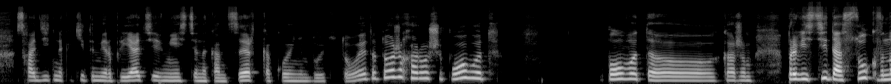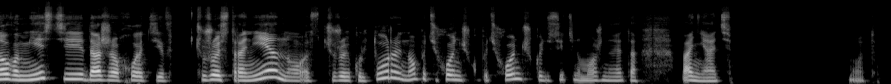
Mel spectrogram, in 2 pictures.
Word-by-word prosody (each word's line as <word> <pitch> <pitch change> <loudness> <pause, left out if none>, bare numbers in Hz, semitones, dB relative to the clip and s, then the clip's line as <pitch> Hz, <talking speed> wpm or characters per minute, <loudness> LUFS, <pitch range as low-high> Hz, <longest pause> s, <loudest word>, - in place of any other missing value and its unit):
сходить 190 +1 -5
на 195 - -5
какие-то 190 +1 -12
мероприятия 185 +2 -1
вместе, 170 0 -4
на 160 -1 -4
концерт 155 +5 -1
какой-нибудь, 155 -2 -8
то 165 - -6
это 245 +5 -1
тоже 330 +5 +3
хороший 280 -4 0
повод. 275 +2 +2 1.1
Повод, 250 +1 +5
э, 180 -2 +2
скажем, 185 0 -3 0.3
провести 245 +3 +5
досуг 235 +7 +5
в 215 - +1
новом 220 -3 +5
месте, 250 0 +1
даже 205 -3 +4
хоть 185 0 -4
и 175 - -3
в 165 - -17 0.2
чужой 215 +1 +2
стране, 205 - +2
но 185 - -3
с 170 - -13
чужой 185 0 -5
культурой, 260 - -2
но 225 +2 -3
потихонечку, 220 -4 -5
потихонечку 220 +2 -5
действительно 160 - -13
можно 180 - -8
это 180 -2 -9 0.4
понять. 160 -3 -3 1.2
Вот. - - -16
195 Hz, 130 wpm, -21 LUFS, 180-245 Hz, 1.2 s, Повод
